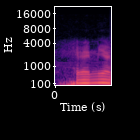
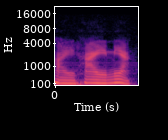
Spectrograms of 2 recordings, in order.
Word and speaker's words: hernia: The correct pronunciation is what? Hernia. It's not hyena. Hyena is an animal.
